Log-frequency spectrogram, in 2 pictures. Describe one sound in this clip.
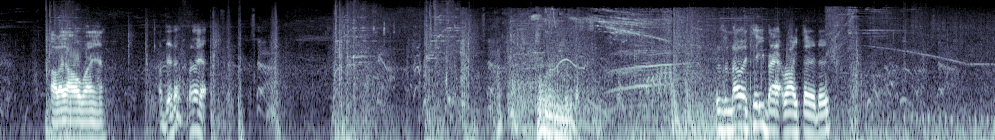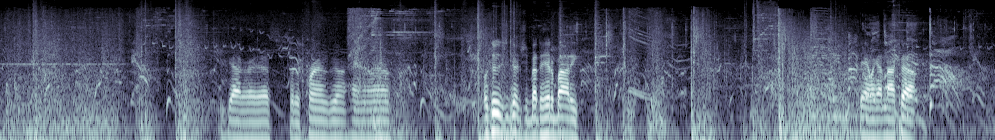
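Game sound effects of hits and blasts burst out again and again.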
